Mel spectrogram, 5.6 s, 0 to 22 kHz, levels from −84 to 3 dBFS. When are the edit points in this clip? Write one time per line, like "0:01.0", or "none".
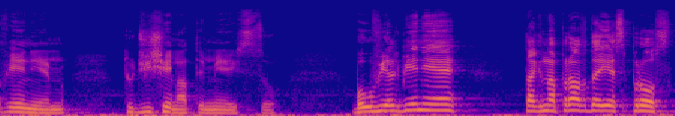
0:01.4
